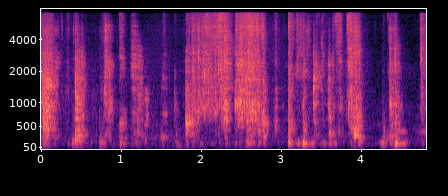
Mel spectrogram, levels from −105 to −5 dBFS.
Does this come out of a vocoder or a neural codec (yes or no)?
no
